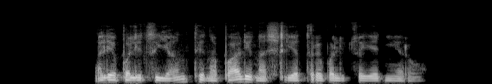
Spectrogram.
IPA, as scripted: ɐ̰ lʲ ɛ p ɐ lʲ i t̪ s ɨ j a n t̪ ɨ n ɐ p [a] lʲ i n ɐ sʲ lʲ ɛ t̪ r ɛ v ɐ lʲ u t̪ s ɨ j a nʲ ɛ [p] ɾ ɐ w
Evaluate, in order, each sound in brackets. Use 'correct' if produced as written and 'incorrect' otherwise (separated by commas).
correct, incorrect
